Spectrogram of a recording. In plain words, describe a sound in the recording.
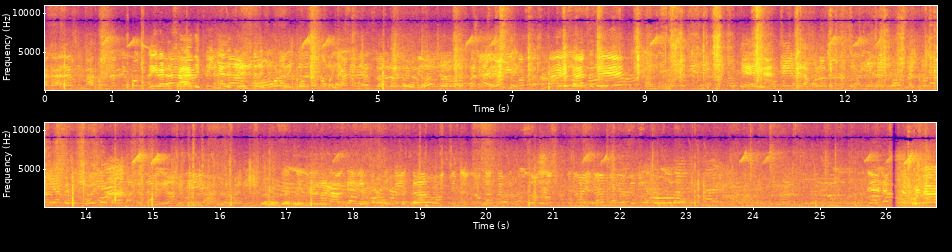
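People chat in the distance outdoors.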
